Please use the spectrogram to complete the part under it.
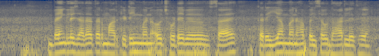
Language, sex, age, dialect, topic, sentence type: Chhattisgarhi, male, 18-24, Western/Budati/Khatahi, banking, statement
